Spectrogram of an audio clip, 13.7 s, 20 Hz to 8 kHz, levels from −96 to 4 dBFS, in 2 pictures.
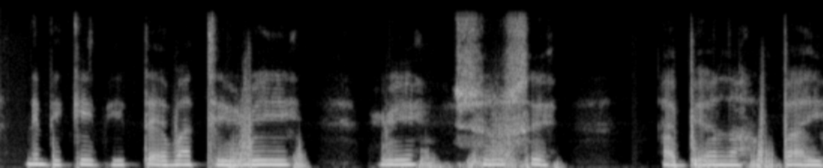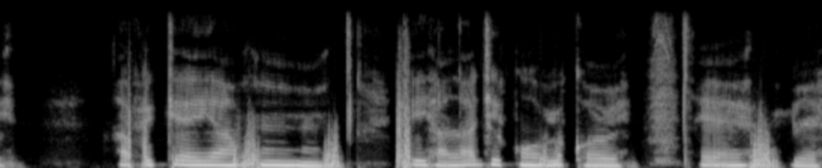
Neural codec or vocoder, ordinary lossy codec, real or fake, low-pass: vocoder, 24 kHz, 100 mel bands, Vocos; none; fake; 7.2 kHz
